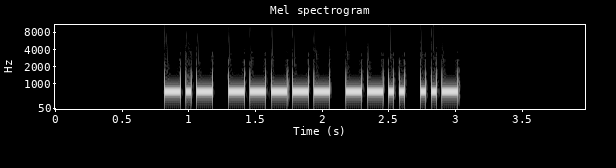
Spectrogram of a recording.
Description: Morse code, heard as a keyed tone, about 30 wpm, 700 Hz. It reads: K0ZU
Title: Easy Call Signs - 30wpm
